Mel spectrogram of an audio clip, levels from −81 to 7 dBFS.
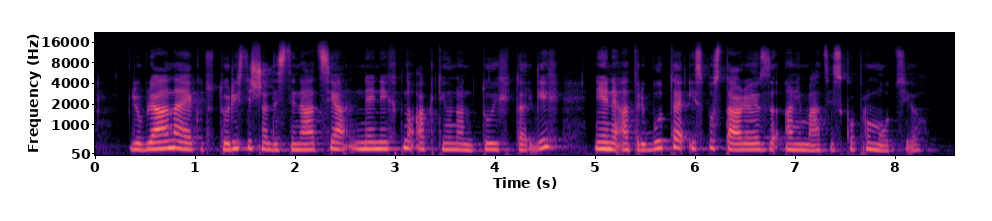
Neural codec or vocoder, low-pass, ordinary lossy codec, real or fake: autoencoder, 48 kHz, 128 numbers a frame, DAC-VAE, trained on Japanese speech; 19.8 kHz; none; fake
